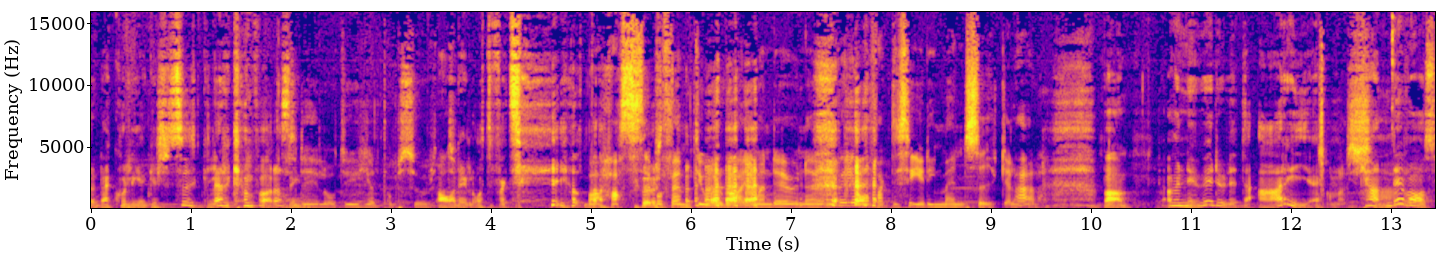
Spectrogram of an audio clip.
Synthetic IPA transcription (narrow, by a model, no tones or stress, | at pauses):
d̪akʰʊleːɡəʂsyːkləɾkʰanfœːɾasd̪ɛloːt̪əɾjɵɦeːlt̪ʰab̥sɵɾtɑːd̪ɛlo̰ːt̪əɾfak̚t̪ɪ̥s | eːlt̪bɑːɾahasːəɾpɔfɛmt̪ɪoːɾbɑɾajɑːmɛnd̪ʉ̟nʉ̟ːvɪljɑːɡffak̚t̪ɪst̪seːɪd̪ɪnmɛnːsy̰ːkə̰lɦæ̰ːɾb̥ɑ | jɑ̰ːmɛnːʉ̟ːæɖɵliːt̪ə̰ʔaɾjɑ̰mɛ̰kʰand̪ɛvɑːs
